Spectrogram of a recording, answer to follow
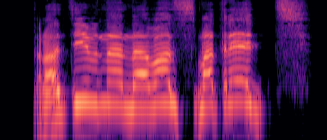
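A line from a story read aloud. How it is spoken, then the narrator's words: Shouting. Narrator (Russian): кричал он провожающим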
